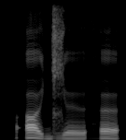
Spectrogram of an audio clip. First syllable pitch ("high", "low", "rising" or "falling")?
falling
